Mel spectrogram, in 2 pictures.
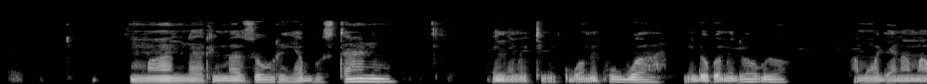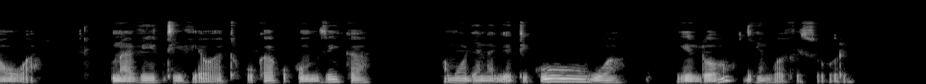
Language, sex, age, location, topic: Swahili, male, 18-24, Mombasa, government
